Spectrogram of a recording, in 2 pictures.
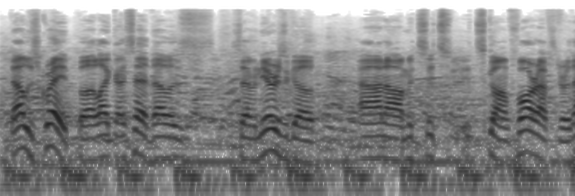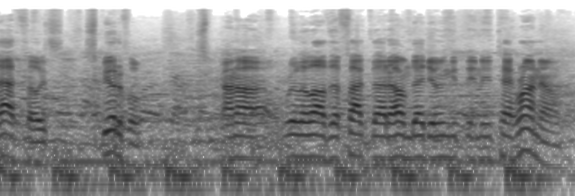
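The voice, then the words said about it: American accent. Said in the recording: “you got American accent”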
